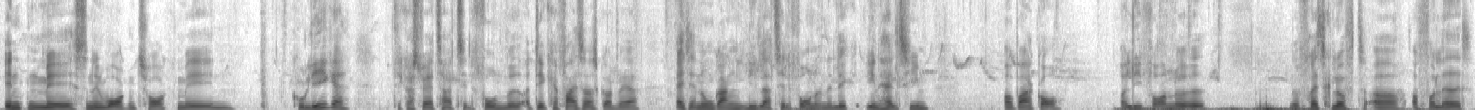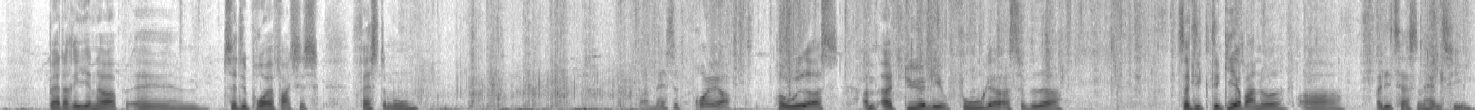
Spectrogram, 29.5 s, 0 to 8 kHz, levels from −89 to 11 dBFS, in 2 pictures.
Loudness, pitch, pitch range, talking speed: -25 LUFS, 150 Hz, 130-165 Hz, 185 wpm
